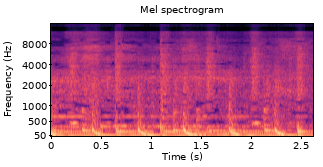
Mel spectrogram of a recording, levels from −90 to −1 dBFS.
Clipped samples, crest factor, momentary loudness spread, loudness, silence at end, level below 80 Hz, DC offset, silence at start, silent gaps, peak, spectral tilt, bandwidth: under 0.1%; 14 dB; 2 LU; -18 LUFS; 0 s; -20 dBFS; 2%; 0 s; none; -2 dBFS; -5 dB/octave; 16 kHz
